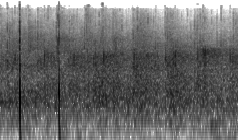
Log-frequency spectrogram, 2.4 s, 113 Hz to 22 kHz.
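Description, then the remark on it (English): An audience breaks into applause for a 32nd wedding anniversary: a couple of sharp, distinct claps ring out first, then a steady, moderately loud patter of many hands clapping together, with no voices. “You can clap for that, yeah.”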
